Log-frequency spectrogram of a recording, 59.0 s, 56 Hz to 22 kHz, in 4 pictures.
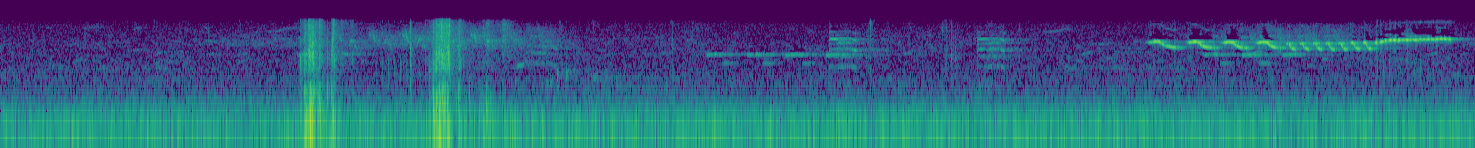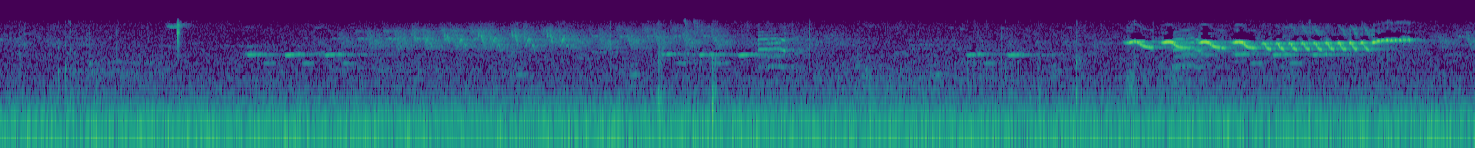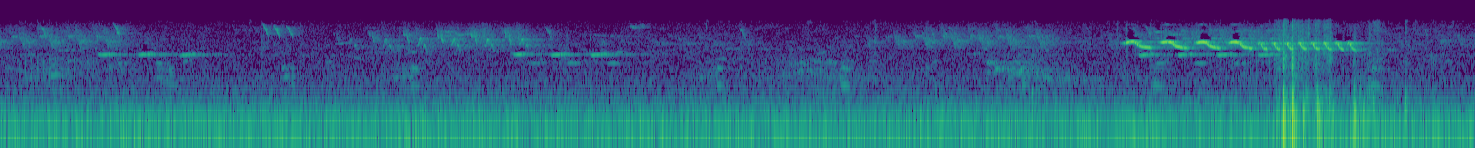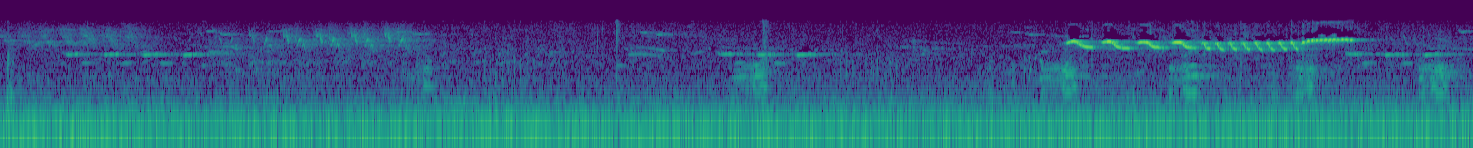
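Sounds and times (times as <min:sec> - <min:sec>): songbird whistling: 0:11.6 - 0:14.6
distant birds calling: 0:40.8 - 0:43.8.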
